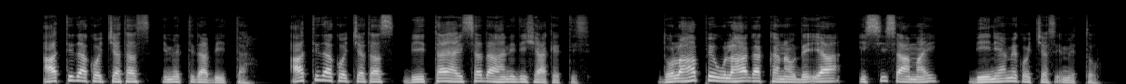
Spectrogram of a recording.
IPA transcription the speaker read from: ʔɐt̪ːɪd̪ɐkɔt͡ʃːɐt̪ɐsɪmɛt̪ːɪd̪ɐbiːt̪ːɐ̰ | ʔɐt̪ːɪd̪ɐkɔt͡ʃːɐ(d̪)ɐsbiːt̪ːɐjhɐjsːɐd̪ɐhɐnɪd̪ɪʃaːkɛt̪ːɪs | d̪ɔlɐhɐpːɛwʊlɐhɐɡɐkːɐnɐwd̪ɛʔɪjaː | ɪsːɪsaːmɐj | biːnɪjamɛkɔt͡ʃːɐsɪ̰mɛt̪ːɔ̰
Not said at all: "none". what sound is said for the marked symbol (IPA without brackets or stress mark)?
t̪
